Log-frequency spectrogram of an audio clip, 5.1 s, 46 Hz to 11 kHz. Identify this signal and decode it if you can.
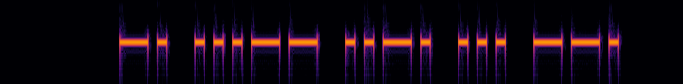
Morse code, heard as a keyed tone, about 17 wpm, 700 Hz. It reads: N3FSG
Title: USA Call Signs - 5 Characters - 4x Character Spacing - 17wpm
